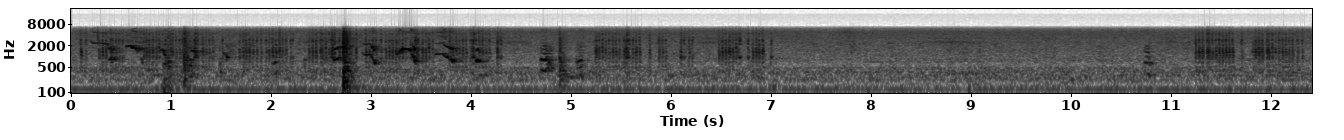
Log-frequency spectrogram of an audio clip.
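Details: AKC standard poodle puppies, 22 days old, stirring and waking up: a burst of high whimpers and short yips over the first five seconds, then quieter, with a few faint squeaks near the end above a steady low hum.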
